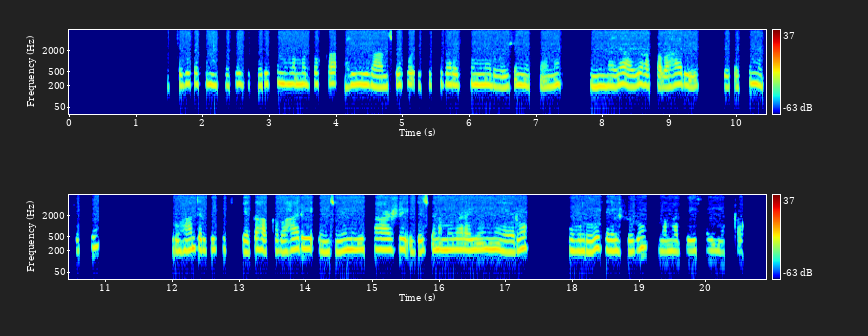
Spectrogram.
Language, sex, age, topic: Kinyarwanda, female, 18-24, finance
